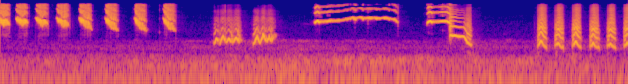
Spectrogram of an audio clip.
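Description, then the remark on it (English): A Phainopepla, a pointy-headed songbird that mimics other species, calls in a varied, mimic-like sequence: rapid bursts of sharp descending chirps, two buzzy notes, a few clear whistles, a rattling trill, then another quick chirp series. “The pointy-headed songbirds are talented mimics, often copying the vocalizations of other bird species.”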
